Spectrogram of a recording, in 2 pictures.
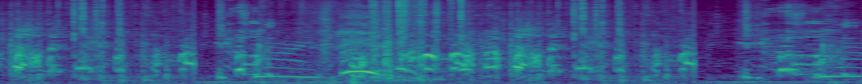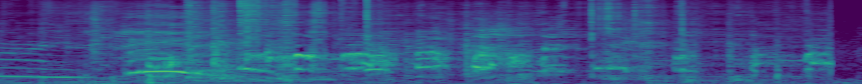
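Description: Excited young voices shouting and exclaiming without clear words. The same short stretch of sound repeats about three times, roughly three seconds apart.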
